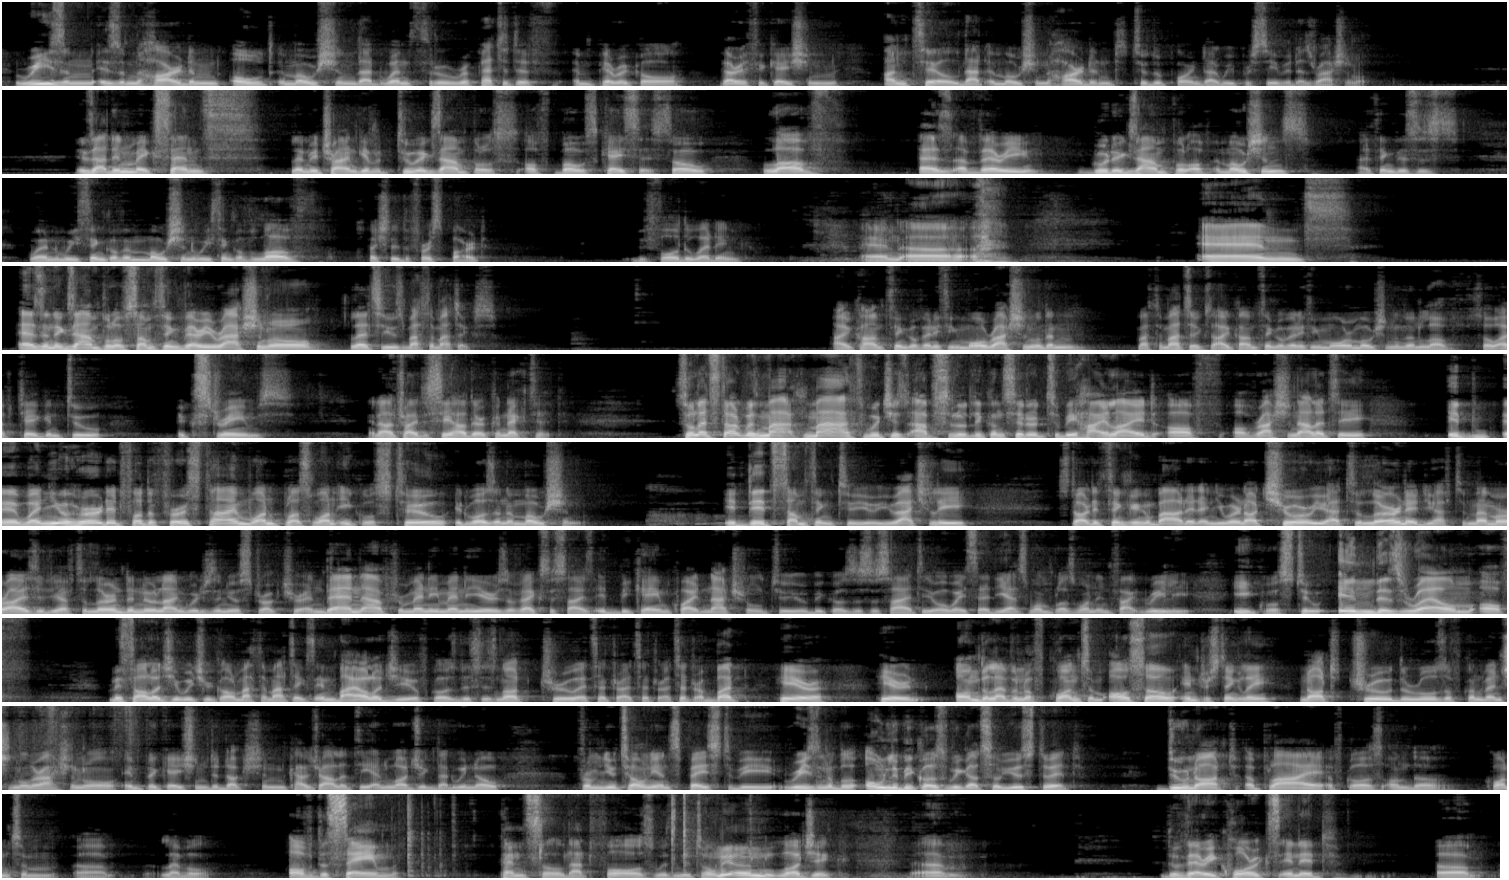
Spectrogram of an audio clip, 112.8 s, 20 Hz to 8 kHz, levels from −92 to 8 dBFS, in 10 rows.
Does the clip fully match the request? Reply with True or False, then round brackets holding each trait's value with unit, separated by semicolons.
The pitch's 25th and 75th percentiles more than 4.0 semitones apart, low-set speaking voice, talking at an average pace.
True (4.5 semitones; 110 Hz; 160 wpm)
